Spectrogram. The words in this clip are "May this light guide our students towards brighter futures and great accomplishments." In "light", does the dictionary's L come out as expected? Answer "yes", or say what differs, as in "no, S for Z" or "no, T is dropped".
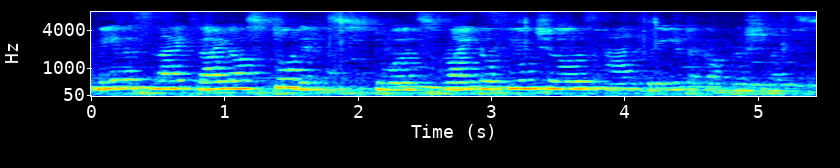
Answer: no, N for L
